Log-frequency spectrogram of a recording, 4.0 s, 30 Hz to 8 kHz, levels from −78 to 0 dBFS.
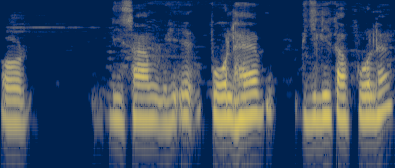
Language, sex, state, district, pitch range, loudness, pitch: Hindi, male, Bihar, Sitamarhi, 155-175 Hz, -19 LUFS, 165 Hz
